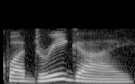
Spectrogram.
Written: quadrigae

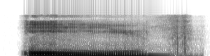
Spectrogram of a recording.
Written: eaved

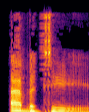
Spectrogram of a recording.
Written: abatised

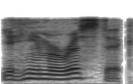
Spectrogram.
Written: euhemeristic

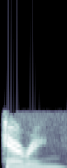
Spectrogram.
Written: Hering

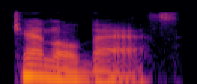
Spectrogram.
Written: channel bass

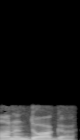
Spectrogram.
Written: Onondaga

